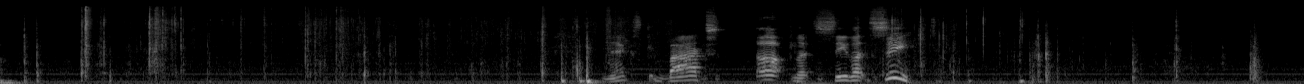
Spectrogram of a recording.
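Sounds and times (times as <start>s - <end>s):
plastic shrink wrap crinkling: 0.8s - 6.8s, 8.8s - 12.2s.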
